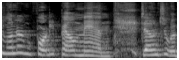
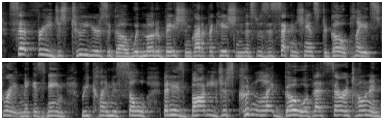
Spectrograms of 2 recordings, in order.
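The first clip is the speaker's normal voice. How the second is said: ordinary talk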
